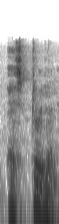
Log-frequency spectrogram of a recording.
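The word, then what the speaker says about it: estrogen: The female sex hormone is एस्ट्रोजन, एस्ट्रोजेन, ई एन के पहले जी लगा तो जेन हो गया, एस्ट्रोजन, एस्ट्रोजेन।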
